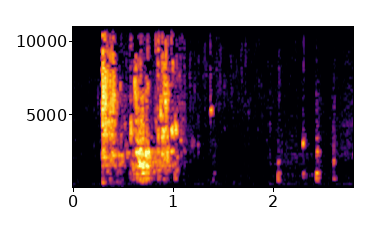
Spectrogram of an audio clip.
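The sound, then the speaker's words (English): A short, wet glugging pour of a 15-ounce can of water sliding into a cooking pot, followed by a few quiet, scattered drips and plops. Moderately loud, with no one talking. “Because this 15-ounce can, of course, is like 2 cups. So we just chunked him in there.”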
